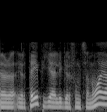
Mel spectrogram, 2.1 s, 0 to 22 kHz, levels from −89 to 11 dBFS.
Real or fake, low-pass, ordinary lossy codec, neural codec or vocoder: real; 5.4 kHz; AAC, 32 kbps; none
